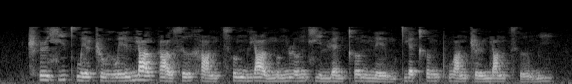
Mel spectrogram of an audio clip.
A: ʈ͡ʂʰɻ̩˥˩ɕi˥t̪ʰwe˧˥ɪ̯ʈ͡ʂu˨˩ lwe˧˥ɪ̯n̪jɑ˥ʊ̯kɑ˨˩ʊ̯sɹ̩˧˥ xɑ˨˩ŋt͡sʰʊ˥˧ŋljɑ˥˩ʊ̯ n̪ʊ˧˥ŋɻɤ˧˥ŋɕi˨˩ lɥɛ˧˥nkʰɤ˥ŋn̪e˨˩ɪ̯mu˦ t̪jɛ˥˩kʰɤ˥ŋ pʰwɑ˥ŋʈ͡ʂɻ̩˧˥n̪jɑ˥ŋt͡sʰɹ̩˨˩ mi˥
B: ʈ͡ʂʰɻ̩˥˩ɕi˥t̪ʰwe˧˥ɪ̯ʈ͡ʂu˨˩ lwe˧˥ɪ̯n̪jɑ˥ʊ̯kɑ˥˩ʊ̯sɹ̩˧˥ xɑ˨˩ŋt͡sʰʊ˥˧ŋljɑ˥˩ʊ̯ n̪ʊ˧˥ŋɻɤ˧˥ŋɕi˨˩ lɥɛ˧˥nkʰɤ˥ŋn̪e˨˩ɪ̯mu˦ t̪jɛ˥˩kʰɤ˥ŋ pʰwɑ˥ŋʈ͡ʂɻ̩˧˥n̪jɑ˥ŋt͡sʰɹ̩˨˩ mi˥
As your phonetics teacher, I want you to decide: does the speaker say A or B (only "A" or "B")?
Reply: A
